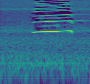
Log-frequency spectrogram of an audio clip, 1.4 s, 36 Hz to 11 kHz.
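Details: One long, steady whistled note with strong overtones from a wild bald eagle pair on a northeast Florida nest cam, autumn morning, October 2021, while the birds mate and vocalize; faint low rumble beneath.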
